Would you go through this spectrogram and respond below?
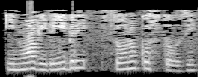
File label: new books are expensive, italian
